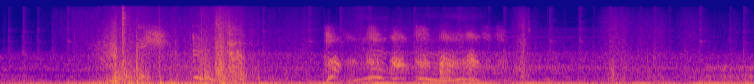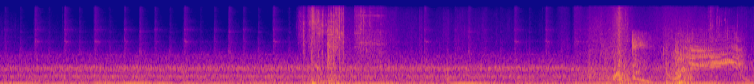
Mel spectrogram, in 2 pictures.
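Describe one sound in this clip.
Heavy blows land with sharp thuds during a struggle.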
